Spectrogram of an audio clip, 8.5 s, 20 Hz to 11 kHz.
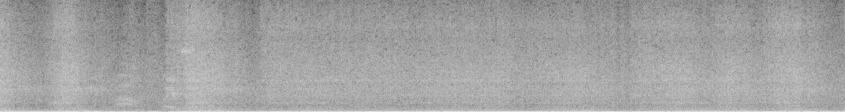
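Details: V8 swap car after new plugs, wires and sorted transmission, running through the gears: deep, even rumble, steady and smooth with no skip, miss or stumble; healthy normal running after repair.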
